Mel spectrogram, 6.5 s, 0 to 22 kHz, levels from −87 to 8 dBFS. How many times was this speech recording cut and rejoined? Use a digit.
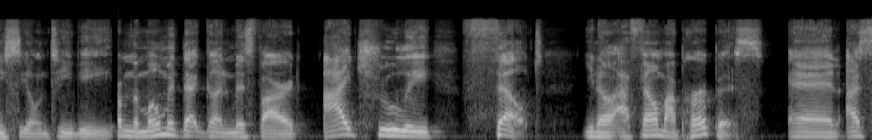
2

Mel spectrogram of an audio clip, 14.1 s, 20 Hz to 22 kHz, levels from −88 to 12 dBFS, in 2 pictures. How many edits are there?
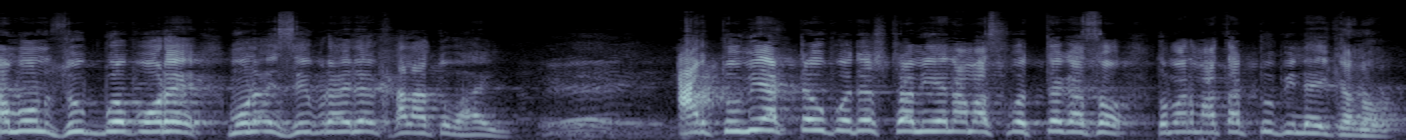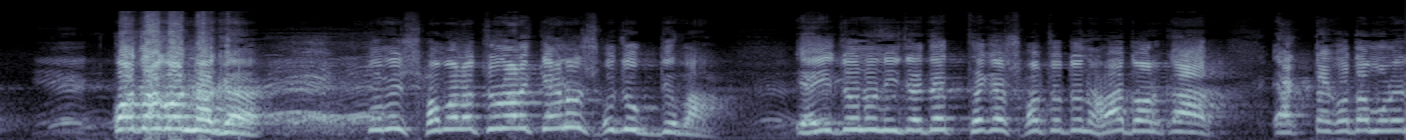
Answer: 0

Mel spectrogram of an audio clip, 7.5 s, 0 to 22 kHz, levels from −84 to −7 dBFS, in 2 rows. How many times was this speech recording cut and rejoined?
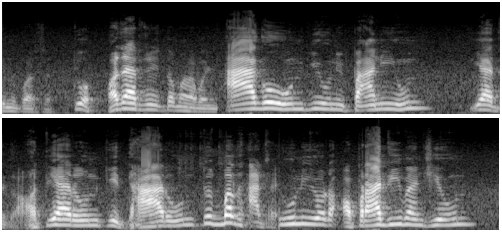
2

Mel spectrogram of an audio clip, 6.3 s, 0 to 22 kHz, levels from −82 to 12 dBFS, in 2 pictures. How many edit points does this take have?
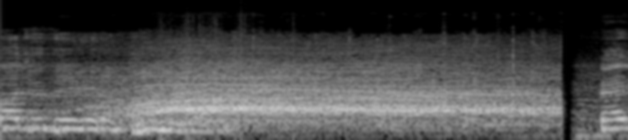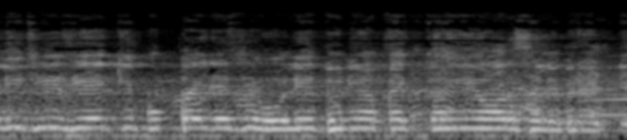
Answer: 1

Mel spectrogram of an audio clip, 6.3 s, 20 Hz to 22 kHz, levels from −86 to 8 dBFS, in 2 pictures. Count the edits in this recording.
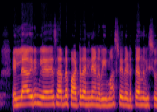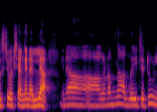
1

